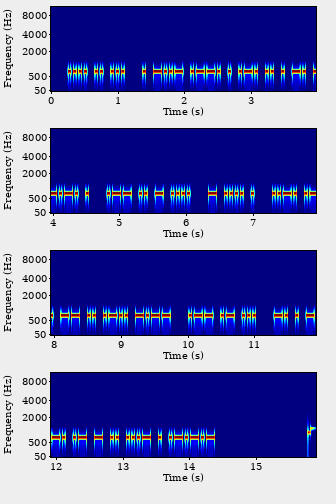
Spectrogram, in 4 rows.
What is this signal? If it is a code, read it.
Morse code, heard as a keyed tone, about 30 wpm, 700 Hz. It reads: HIS EXPERIENCE WITH THE FAMILY WAS NEGATIVE.
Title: Sentences from Top 1000 Words - Review Part 6 - 30wpm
